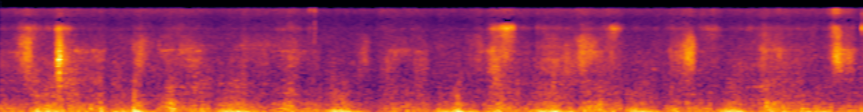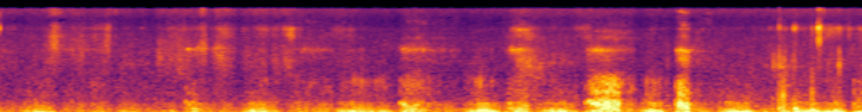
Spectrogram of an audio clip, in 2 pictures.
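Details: Continuous low purr from the cat Missy, a soft rumble that rises and falls about every second or so, with occasional brief clicks and rustles over it.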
